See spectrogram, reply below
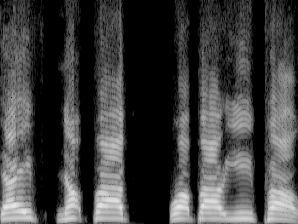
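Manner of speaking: ordinary talk, nothing marked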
